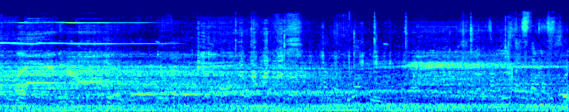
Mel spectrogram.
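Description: Indistinct chatter of several voices over a steady low rumble, with a few held electronic tones during the first three seconds.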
